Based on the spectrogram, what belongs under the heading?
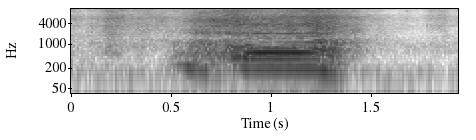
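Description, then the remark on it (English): A single loud, drawn-out burp, about a second long, with a low voiced rumble that swells and then trails off. It stands alone with no talking. “What alternative did I have? Not burp, and then since I'm holding in the burp, then it just builds up, and then what?”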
